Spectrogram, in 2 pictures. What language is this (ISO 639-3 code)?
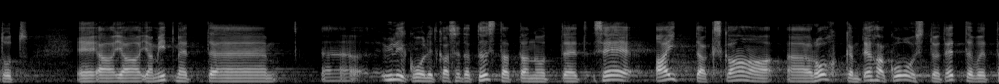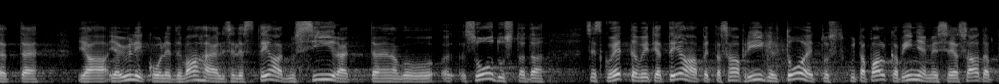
est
